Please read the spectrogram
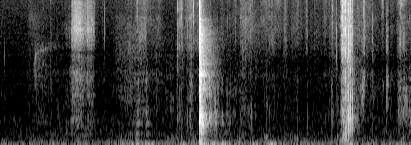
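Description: Tarot cards being drawn and laid on a table: a brief rustle about a second in, a sharp card snap about halfway, and another short rustle near the end.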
